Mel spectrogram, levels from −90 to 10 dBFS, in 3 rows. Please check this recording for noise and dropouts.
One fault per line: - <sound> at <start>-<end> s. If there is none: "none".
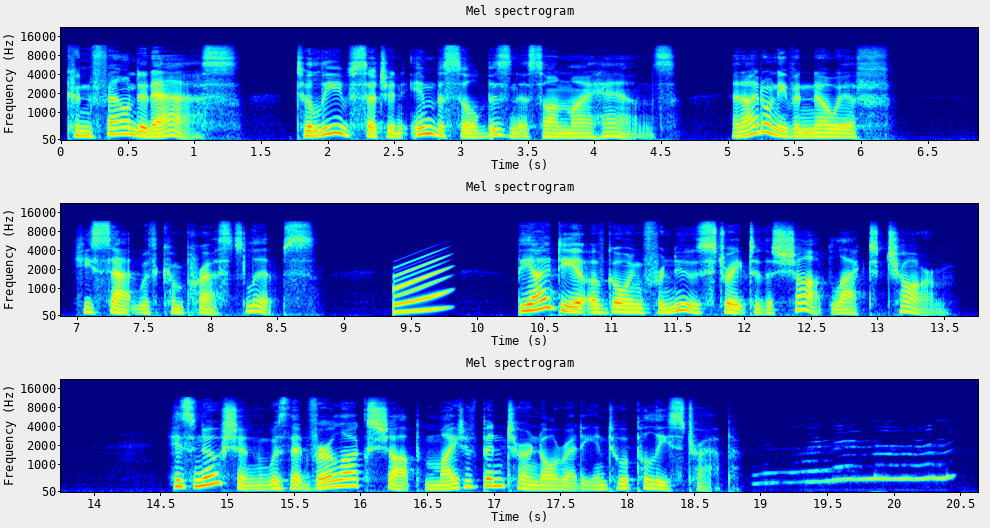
- chirp at 9.4-9.9 s
- sigh at 18.9-20.5 s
